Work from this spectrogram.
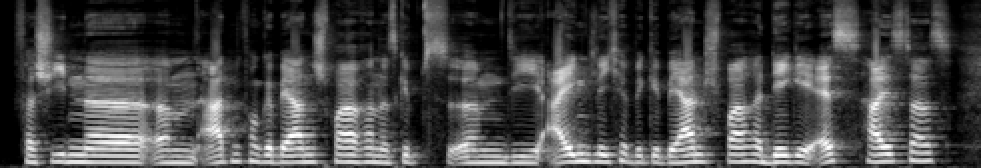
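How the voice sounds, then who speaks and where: A man speaks at a fairly high pitch and a fairly slow pace, his intonation monotone and flat. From Ruhr area, Germany (Dortmund). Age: 20s. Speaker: hearing-impaired guest. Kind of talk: interview.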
